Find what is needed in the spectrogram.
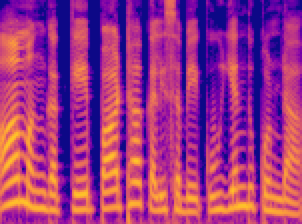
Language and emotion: Kannada, neutral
